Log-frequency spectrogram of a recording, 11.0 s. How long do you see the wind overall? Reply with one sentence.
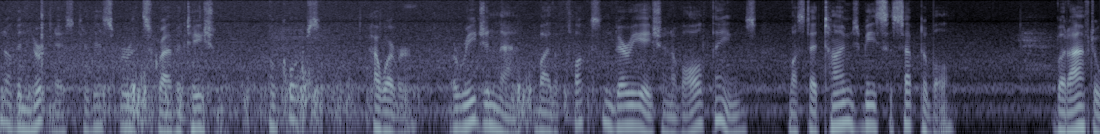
The wind can be heard for 6 seconds in total.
